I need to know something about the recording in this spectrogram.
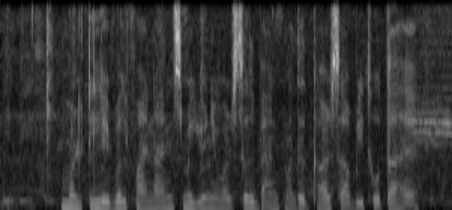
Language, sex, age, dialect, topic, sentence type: Hindi, female, 25-30, Hindustani Malvi Khadi Boli, banking, statement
